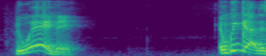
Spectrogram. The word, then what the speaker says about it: nueve: would sound more like neube, and that ain't right. So how would we fix this? Think about it. How is you pronounced? A U in Spanish is pronounced U.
